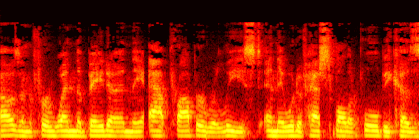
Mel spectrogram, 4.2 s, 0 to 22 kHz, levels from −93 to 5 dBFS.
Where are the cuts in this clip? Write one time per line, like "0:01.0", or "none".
0:01.4
0:02.1
0:03.2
